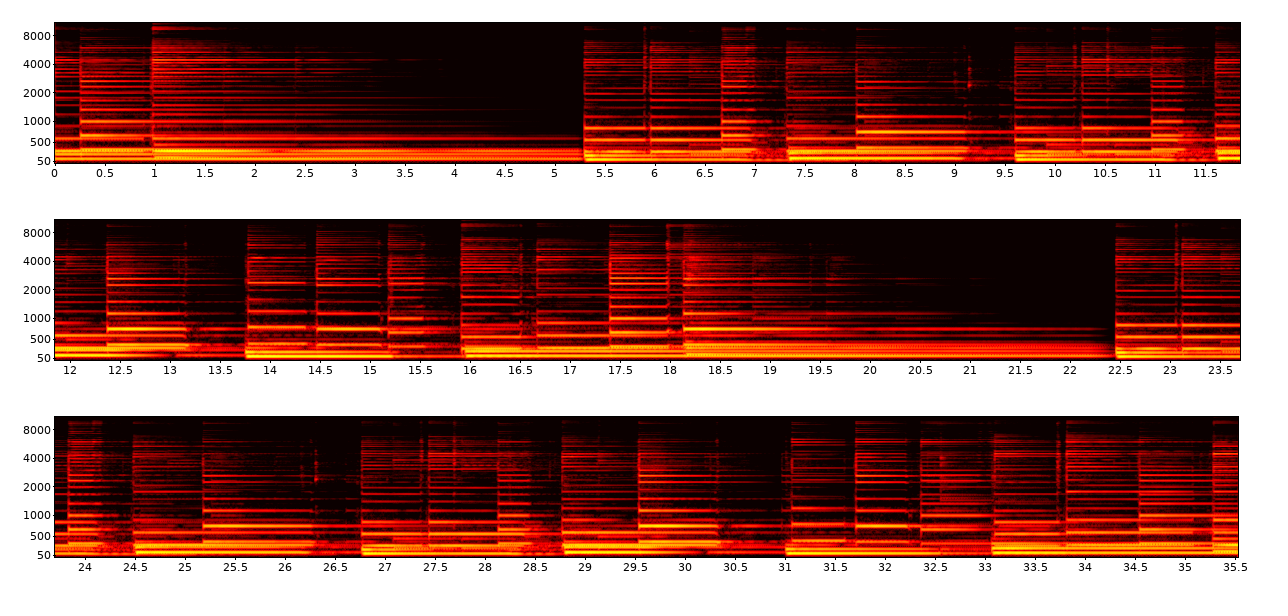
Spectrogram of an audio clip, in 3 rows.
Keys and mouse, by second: 0.1 click, 1.4 right click, 1.7 click, 2.7 click, 3.2 click, 4.7 click, 5.7 click, 6.9 F10, 7.7 click, 8.1 click, 11.4 click, 11.7 F3, 11.8 F3, 12.4 click, 14.0 F3, 14.6 F2, 14.9 click, 15.2 click, 15.8 click, 15.9 alt+click, 16.3 Escape, 17.0 click, 18.2 click, 21.6 click, 21.6 ctrl+z, 22.3 Escape, 22.8 F2, 23.0 click, 23.4 click, 24.1 right click, 24.4 click, 25.3 click, 26.0 click, 26.7 click, 30.0 click, 30.5 click, 30.7 click, 31.1 click, 31.3 click, 31.7 click, 31.9 click, 32.3 click, 32.5 click, 33.3 click, 33.5 click, 33.9 click, 34.1 click, 34.5 click, 34.6 click, 34.9 click, 35.3 click, 35.4 click.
